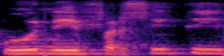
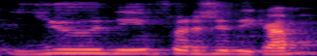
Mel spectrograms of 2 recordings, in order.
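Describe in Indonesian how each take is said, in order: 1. Kata itu diawali dengan bunyi vokal biasa. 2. Kata itu diawali dengan bunyi y. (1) "Bukan university" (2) "seperti menggunakan kata atau huruf Y"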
